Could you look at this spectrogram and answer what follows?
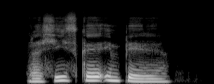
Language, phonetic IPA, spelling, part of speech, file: Russian, [rɐˈsʲijskəjə ɪm⁽ʲ⁾ˈpʲerʲɪjə], Российская империя, proper noun, Ru-Российская империя.ogg
- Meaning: Russian Empire (a former empire in Eastern Europe and Asia)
